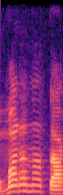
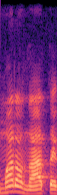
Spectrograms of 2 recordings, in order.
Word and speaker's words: maranata: E agora eu clamo maranatá, como dizemos aos católicos, ou maranata, como diz eh como dizem nossos irmãos separados, evangélicos ou protestantes.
